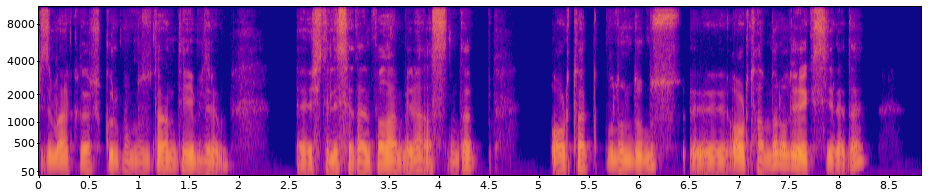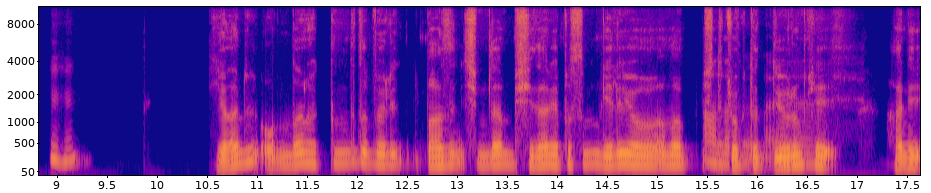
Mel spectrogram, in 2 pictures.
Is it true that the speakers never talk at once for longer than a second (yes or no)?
no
